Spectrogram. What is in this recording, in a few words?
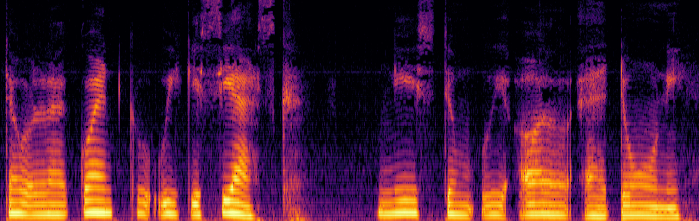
"'wii", smalgyax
